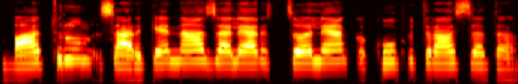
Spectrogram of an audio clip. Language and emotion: Goan Konkani, neutral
